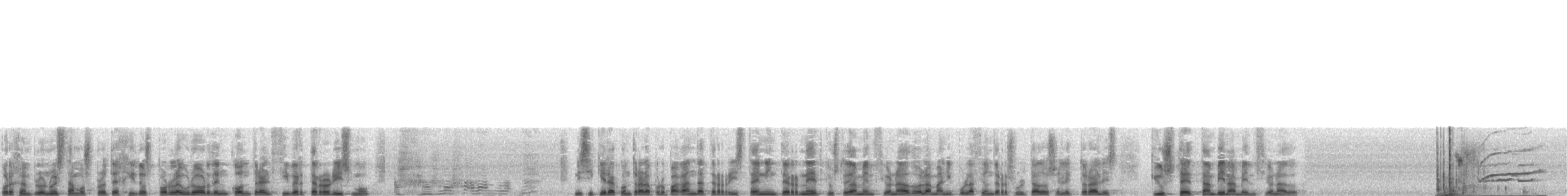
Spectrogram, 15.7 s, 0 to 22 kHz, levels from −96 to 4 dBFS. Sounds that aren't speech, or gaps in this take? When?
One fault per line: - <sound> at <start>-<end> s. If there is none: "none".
- laugh at 3.9-5.5 s
- squeak at 14.4-15.5 s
